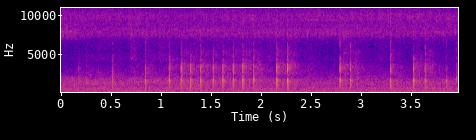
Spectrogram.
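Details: White stork (Ciconia ciconia) pair bill-clattering on their nest: a dry, wooden rattle of rapid clicks in uneven bursts, like a typewriter, over a faint steady background hiss.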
